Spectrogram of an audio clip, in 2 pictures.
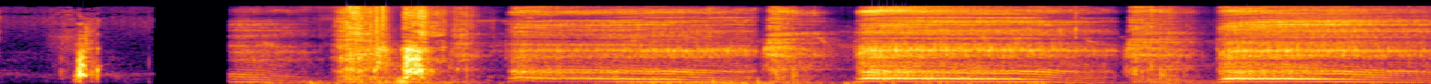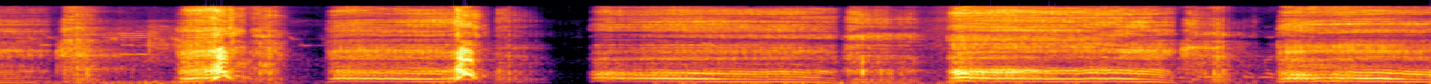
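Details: Bakarwal dog giving deep, drawn-out barks with rich harmonics that slide downward in pitch, repeated every second or two, some bursts rougher and growl-like, with brief silences between.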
